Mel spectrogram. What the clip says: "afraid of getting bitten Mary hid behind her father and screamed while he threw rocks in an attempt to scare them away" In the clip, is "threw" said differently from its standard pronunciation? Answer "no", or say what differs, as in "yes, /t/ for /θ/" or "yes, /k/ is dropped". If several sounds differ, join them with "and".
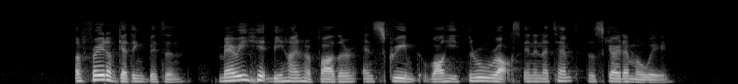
no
